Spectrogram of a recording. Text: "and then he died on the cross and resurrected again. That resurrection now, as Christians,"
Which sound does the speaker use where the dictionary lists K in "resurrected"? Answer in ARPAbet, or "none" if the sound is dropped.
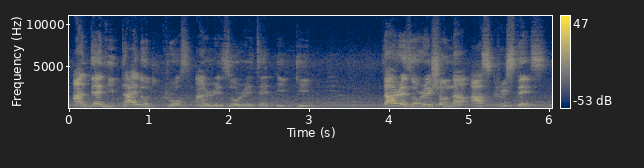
none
